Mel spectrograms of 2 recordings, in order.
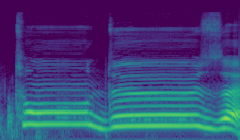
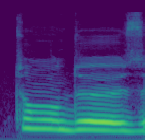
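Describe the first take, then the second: First: Tondeuse drawn out high, falling slowly at the end; dictation word. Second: Said in the usual way. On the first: Shown as a demonstration. Teacher dictating tondeuse to the class, slow and clear. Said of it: "on écrit". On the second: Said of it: "même règle".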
